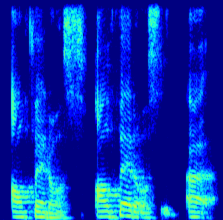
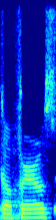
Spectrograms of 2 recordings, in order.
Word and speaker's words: Alfaros: new cssa president isaac alferos correct me if i didn't pronounce it correctly to provide his first report yes you pronounced it correctly thank you uh thank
